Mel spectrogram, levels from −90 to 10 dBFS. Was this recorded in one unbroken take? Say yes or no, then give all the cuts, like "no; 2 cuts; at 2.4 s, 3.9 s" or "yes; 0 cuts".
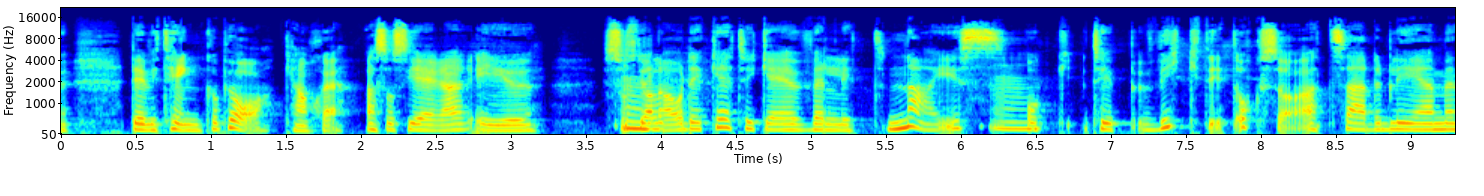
no; 1 cut; at 4.0 s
